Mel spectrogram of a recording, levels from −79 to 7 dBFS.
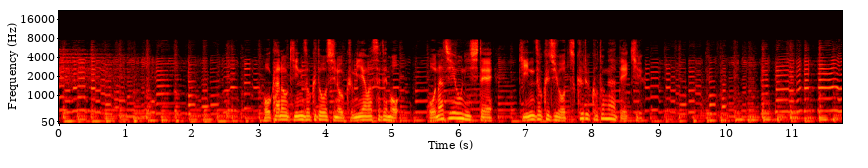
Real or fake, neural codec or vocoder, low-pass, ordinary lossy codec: real; none; none; none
